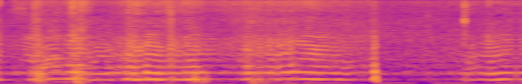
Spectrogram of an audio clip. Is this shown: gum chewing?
no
